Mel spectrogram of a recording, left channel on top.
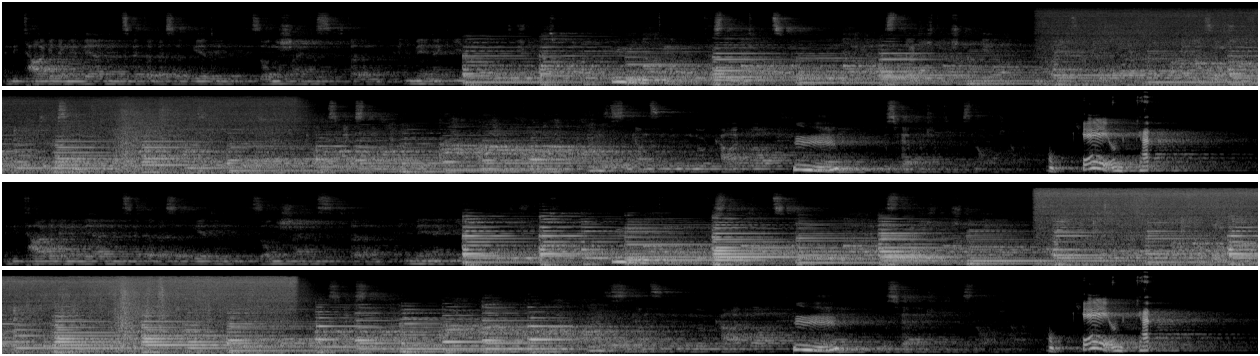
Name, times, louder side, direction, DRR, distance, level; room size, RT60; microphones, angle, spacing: voice 1, 0.0-11.4 11.7-14.6 14.9-22.7, left 2 dB, 35° left, -3 dB, 3.2 m, -42 dB
sound 1, 4.6-18.3, right 6 dB, 70° right, 0.5 m, -30 dB
sound 2, 4.7-10.6 10.9-18.9, equal, 75° left, 3.0 m, -36 dB
voice 2, 6.1-6.7 12.1-12.3 20.5-21.0 23.0-24.0, right 1 dB, 5° right, 9 dB, 0.5 m, -28 dB
sound 3, 10.3-15.5, right 9 dB, 90° right, 1.0 m, -32 dB
19.0 x 13.0 x 4.3 m, 2.7 s
head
